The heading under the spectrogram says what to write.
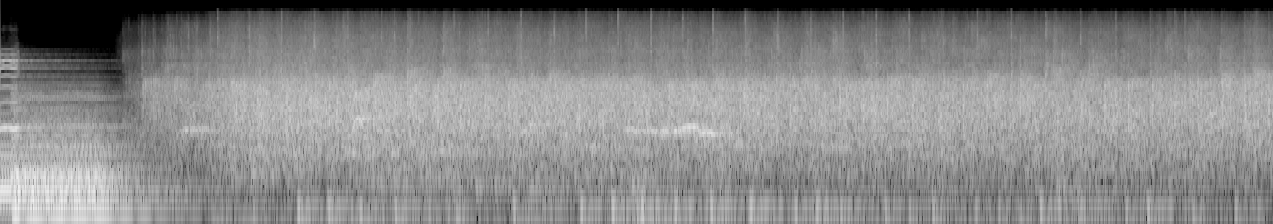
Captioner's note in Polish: oklaski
